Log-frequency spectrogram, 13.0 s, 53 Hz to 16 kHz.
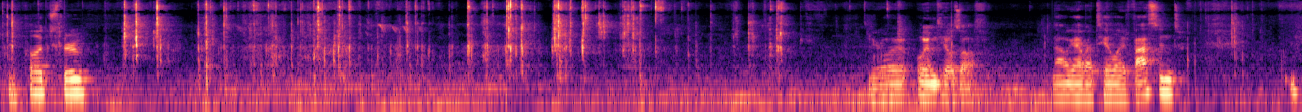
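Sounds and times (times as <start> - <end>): plastic connectors clicking and rattling: 1.2 - 8.0.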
